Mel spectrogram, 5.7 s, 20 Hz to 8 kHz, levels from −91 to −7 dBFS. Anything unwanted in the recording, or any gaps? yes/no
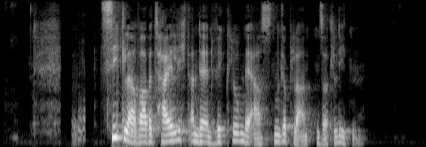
yes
